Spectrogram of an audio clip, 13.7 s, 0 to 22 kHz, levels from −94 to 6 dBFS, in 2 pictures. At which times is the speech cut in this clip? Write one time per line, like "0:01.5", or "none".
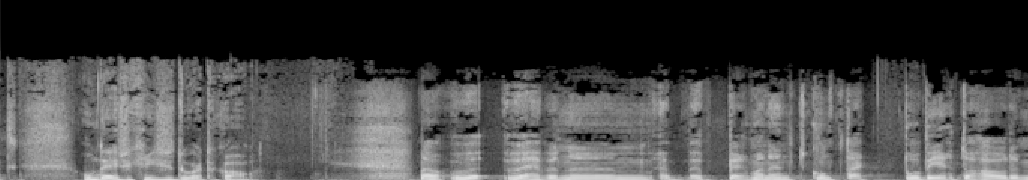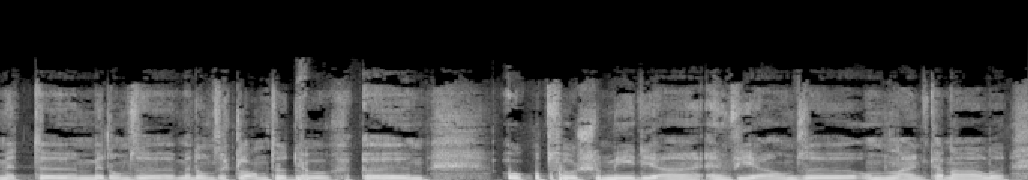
0:10.4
